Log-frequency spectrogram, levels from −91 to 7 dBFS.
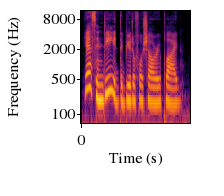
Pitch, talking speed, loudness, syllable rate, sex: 205 Hz, 165 wpm, -16 LUFS, 5.2 syllables/s, female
